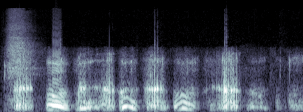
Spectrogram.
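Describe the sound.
A man's voice imitates a pig with a grunting, snorting laugh for a villain character: a run of about seven or eight rough, rhythmic bursts, loud, with no words spoken.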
